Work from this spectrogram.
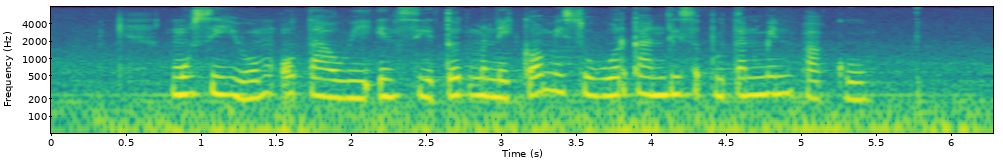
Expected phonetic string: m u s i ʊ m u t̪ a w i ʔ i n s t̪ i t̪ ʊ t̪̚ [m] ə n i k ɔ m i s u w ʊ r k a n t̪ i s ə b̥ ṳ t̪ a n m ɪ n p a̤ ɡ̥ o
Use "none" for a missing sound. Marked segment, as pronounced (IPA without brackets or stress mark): m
